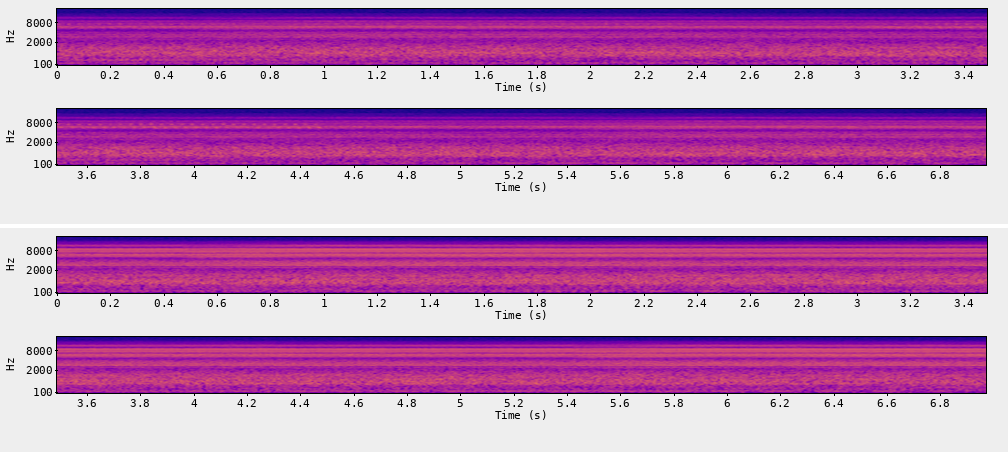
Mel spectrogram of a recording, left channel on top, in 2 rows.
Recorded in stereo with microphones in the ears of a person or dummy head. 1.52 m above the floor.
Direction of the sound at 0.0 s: 35° right (ahead or behind).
